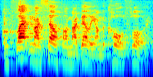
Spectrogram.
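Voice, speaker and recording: A man's voice: mid-range voice, moderate pace, fairly bright tone, natural voice. A man in his forties playing a sensitive, yearning writer confessing boyhood feelings in a theatrical staged reading on a large stage. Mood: yearning confession. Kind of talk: theatrical literary narration. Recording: echoey theater stage sound.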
